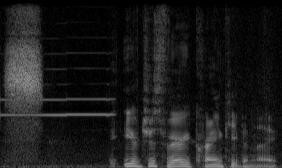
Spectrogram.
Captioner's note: hisses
